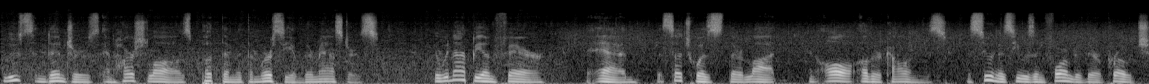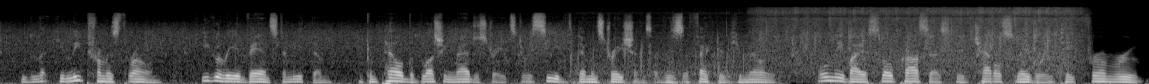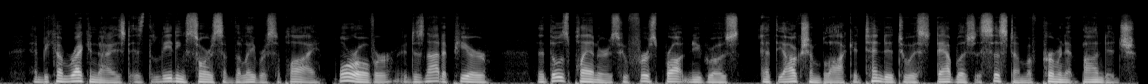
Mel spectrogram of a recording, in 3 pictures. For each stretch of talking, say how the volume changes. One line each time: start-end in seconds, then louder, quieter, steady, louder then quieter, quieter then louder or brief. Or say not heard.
0.0-34.4 steady.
